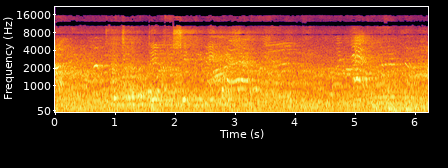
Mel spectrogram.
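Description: A young girl speaks into a microphone, heard through loudspeakers in a large hall.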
